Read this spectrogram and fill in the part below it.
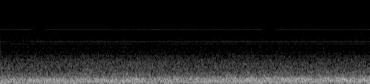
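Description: Aircraft engine in the VTOL VR flight game running at takeoff power, a steady broad roar with a low rumble, constant and fairly loud throughout, with no talking.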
